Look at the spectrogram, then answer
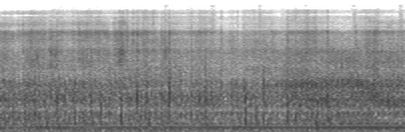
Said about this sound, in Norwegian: Han går rundt i snøen. Han er ute med søppelbilen. Det, det men, men, du hører egentlig bare søppelbilen. Ah. Nei, det der, er så nærme! Jeg hørte søppelbil, og så hørte jeg noe flappete.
